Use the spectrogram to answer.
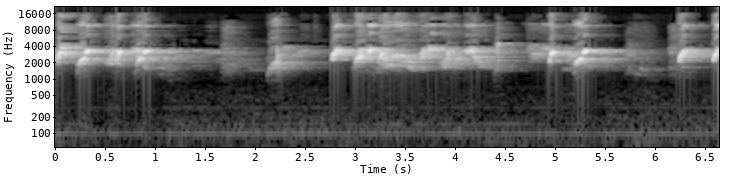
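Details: A red-whiskered bulbul from Đồng Nai, Vietnam, repeats lively chirping phrases of bright, wavering whistles, each burst about a second long with short pauses between. A low hum continues throughout.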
